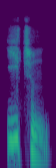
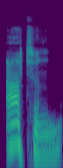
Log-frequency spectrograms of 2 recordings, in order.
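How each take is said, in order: First: The first vowel is an 'e' sound. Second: The first vowel is an open 'a' sound. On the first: The speaker calls it right. "It's more the Eden" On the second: The speaker calls it wrong. "it's not the Aten as we normally um, pronounce it"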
